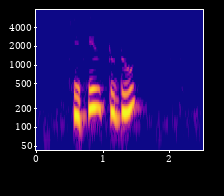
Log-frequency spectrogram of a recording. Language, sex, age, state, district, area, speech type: Santali, male, 18-30, West Bengal, Bankura, rural, spontaneous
